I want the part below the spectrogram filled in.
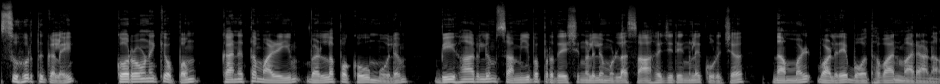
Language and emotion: Malayalam, neutral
